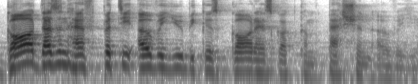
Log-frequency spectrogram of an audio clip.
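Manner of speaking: ordinary talk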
